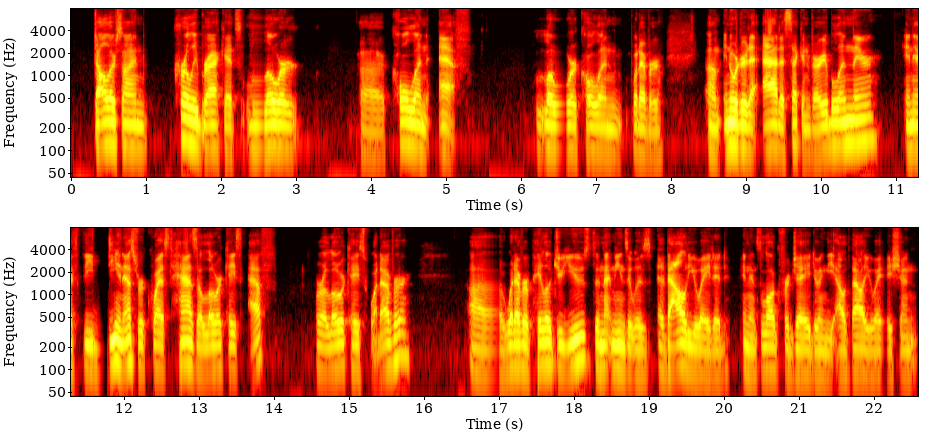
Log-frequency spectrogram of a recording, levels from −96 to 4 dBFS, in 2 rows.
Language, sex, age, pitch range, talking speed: English, male, 30-49, 95-120 Hz, 135 wpm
